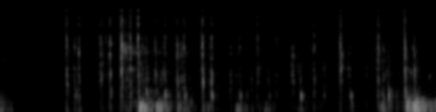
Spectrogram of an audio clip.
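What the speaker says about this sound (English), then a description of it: "I'm going to type that address into the general chat window" Someone types an email address on a computer keyboard in quick irregular bursts of close, crisp key clicks, quiet and with no talking.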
